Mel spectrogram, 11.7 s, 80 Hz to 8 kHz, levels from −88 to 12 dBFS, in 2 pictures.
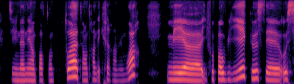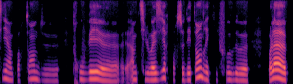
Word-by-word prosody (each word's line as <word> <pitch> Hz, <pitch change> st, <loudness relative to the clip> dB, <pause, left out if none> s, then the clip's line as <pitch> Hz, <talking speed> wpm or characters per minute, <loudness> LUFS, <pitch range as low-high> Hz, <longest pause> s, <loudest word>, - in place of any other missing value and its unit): c'est 180 Hz, -, -14 dB
une 175 Hz, -1 st, -9 dB
année 175 Hz, +1 st, -5 dB
importante 175 Hz, 0 st, -9 dB
pour 165 Hz, -, -55 dB
toi. 270 Hz, +2 st, +7 dB
Tu -, -, -23 dB
es -, -, -18 dB
en 180 Hz, -, -9 dB
train 190 Hz, +2 st, -14 dB
d'écrire 185 Hz, -1 st, -12 dB
un 165 Hz, -, -19 dB
mémoire. 195 Hz, -, -2 dB, 0.5 s
Mais 190 Hz, 0 st, +4 dB
heu, 175 Hz, -2 st, +4 dB
il -, -, -17 dB
faut 210 Hz, -, -8 dB
pas 205 Hz, -1 st, +1 dB
oublier 195 Hz, +8 st, +1 dB
que 225 Hz, -4 st, -2 dB
c'est 185 Hz, -5 st, 0 dB
aussi 205 Hz, +5 st, 0 dB
important 195 Hz, +2 st, -11 dB
de 170 Hz, -4 st, -18 dB, 0.3 s
trouver, 205 Hz, 0 st, 0 dB
heu, 165 Hz, -3 st, -3 dB, 0.2 s
un 195 Hz, -, -10 dB
petit 195 Hz, 0 st, -7 dB
loisir 190 Hz, +6 st, -2 dB
pour 185 Hz, -, -23 dB
se -, -, -4 dB
détendre 215 Hz, +7 st, -3 dB
et 195 Hz, -, -6 dB
qu'il 180 Hz, -1 st, -37 dB
faut, 195 Hz, -, -13 dB
heu, 175 Hz, -2 st, -3 dB, 0.4 s
voilà, 225 Hz, 0 st, +6 dB
190 Hz, 190 wpm, -24 LUFS, 175-210 Hz, 0.5 s, toi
